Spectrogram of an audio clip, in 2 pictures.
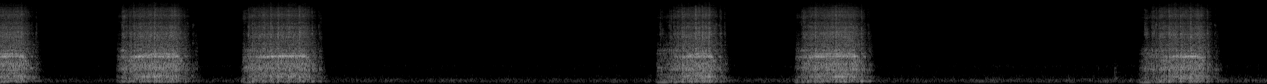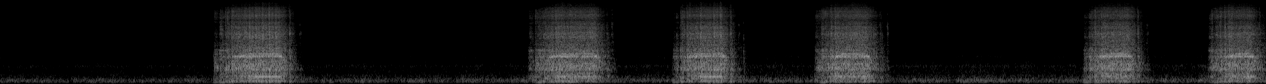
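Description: A coverstitch machine sews binding onto a garment neckline through a double fold binder, in about ten short loud bursts of steady mechanical whirring separated by pauses, with no voices.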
